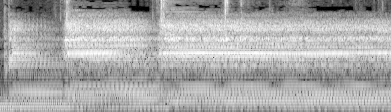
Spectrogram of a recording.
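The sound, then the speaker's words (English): A heavily distorted electric guitar, demonstrating a distortion setting that is too heavy, rings out in thick, sustained chords, with a dense buzzing wash of overtones and a couple of sharp pick attacks, loud and with no one talking. “You don't want too heavy of a distortion, you'll get more like this.”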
